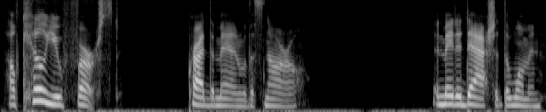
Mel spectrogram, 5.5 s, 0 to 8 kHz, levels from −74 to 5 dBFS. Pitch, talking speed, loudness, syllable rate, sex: 200 Hz, 185 wpm, -19 LUFS, 5.2 syllables/s, female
